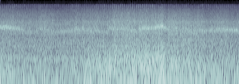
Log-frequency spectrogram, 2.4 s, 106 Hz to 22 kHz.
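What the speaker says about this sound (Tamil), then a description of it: "விண்ட் பிளாஸ்ட்டும் ரொம்ப இருக்குதுங்க இன்றைக்கின்னு பார்த்து" Heavy wind blasts against the microphone while riding an Apache 160 motorcycle on a highway bypass, a loud continuous low buffeting roar with faint engine whine beneath, no talking.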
